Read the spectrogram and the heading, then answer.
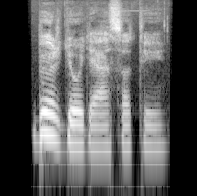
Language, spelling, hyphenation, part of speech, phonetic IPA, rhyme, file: Hungarian, bőrgyógyászati, bőr‧gyó‧gyá‧sza‧ti, adjective, [ˈbøːrɟoːɟaːsɒti], -ti, Hu-bőrgyógyászati.oga
- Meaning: dermatological (of or relating to dermatology)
